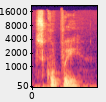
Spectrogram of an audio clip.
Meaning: avaricious, stingy
- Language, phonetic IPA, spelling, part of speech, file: Belarusian, [skuˈpɨ], скупы, adjective, Be-скупы.ogg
